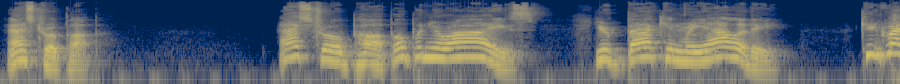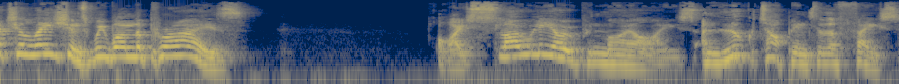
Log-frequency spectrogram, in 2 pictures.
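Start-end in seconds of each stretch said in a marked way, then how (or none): none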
